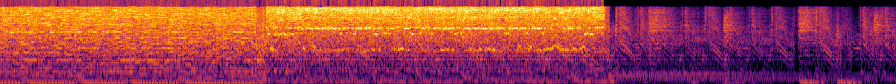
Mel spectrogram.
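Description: Loud, heavily distorted electronic music and noise, with about four falling bass sweeps a second, giving way about a second in to a harsh hiss with high whistling tones. Near three seconds in it turns quieter, to a steady low drone with small clicks.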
